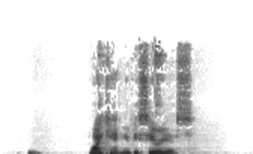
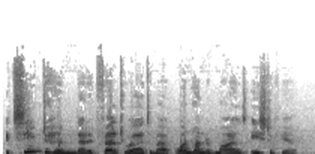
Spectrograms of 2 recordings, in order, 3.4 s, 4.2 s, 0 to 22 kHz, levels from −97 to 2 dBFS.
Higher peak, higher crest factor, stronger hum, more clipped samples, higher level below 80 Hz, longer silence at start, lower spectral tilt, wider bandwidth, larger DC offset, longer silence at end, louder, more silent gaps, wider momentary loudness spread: about the same, -2 dBFS vs -2 dBFS; first, 22 dB vs 14 dB; neither; neither; about the same, -56 dBFS vs -60 dBFS; first, 0.35 s vs 0.05 s; about the same, -5 dB/octave vs -4 dB/octave; first, 16 kHz vs 14 kHz; neither; first, 0.85 s vs 0.25 s; second, -21 LUFS vs -17 LUFS; neither; first, 20 LU vs 7 LU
